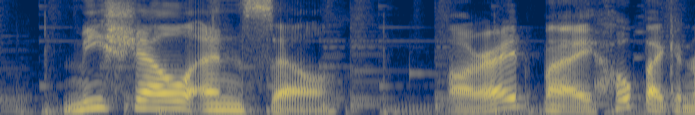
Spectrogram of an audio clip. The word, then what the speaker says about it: Michel Ancel: How do you actually pronounce that? I've always just kind of assumed. Michel Ancel. Michel Ancel.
